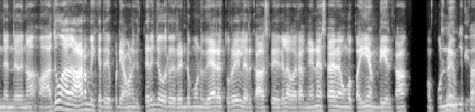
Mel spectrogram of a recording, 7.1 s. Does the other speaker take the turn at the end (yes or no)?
yes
